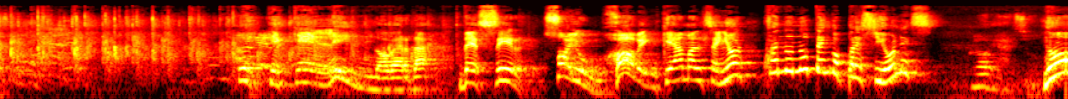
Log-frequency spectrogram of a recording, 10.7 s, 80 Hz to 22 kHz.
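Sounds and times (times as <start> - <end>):
congregation applauding: 0.0 - 5.1
speech: 2.4 - 10.6.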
